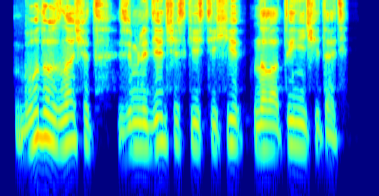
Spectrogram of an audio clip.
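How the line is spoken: Wry snort. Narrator (Russian): хмыкнул я

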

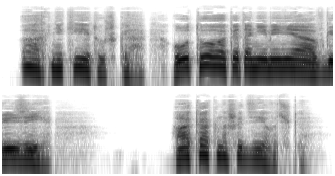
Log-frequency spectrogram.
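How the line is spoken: Frightened plaintive moan. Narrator (Russian): испуганно озираясь на мужа, жалобно простонала

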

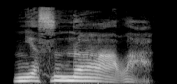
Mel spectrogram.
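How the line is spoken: Blurted out angrily. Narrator (Russian): вздохнула, в сердцах выпалив

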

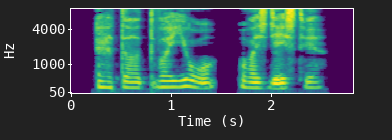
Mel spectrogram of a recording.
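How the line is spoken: Hoarse wheezing reply. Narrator (Russian): Прохрипел он в ответ

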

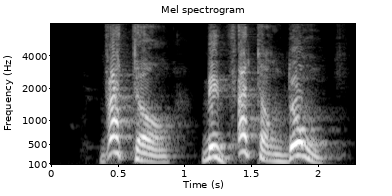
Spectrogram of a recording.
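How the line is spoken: Shouting writer. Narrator (French): cria l'auteur de romans policiers

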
